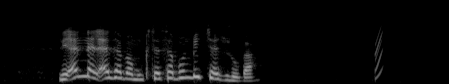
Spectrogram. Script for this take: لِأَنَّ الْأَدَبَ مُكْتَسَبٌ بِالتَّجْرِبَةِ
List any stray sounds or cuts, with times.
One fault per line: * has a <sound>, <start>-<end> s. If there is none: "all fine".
* has a chirp, 3.7-3.8 s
